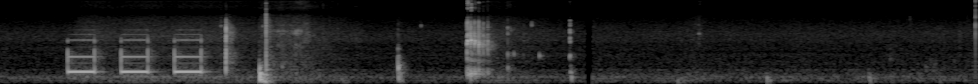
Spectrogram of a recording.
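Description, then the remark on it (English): Three quick electronic phone keypad beeps in a row, each a short steady dual tone, followed by a few scattered clicks and knocks from handling the phone. “I think you're accidentally trying to disconnect the phone when the stay on button is inside your head.”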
